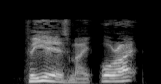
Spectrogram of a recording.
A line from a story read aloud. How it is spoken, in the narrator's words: Jimmy was saying angrily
